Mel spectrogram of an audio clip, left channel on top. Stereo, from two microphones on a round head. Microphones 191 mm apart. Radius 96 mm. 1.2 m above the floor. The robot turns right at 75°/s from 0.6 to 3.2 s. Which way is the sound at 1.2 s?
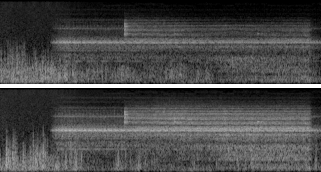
175° right.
